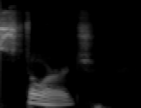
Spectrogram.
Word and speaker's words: Storj: Uh, in terms of uh, uh storage, is is how it's pronounced, uh, and if you're uh, a lot of people in Europe like to say J, um, and so the official answer is it's storage.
